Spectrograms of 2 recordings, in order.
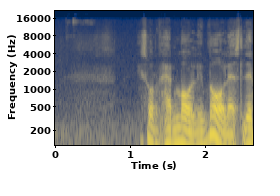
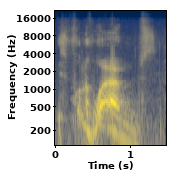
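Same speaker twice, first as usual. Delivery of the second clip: much higher, slow, theatrical put-on baron accent; imitating Beaverbrook's accent; 11 semitones higher, 3 dB louder, slower than usual. Editor imitating Beaverbrook revealing the worms, slow and high in his accent. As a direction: draw out the reveal in the old baron's accent, pitched way up. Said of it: "I'm doing my best to imitate his accent".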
